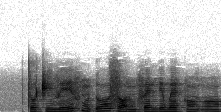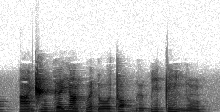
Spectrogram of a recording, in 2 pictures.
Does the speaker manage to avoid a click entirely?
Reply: yes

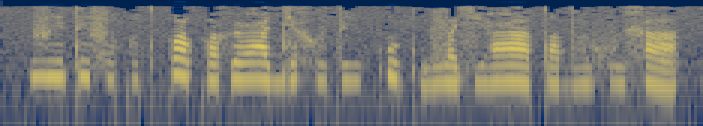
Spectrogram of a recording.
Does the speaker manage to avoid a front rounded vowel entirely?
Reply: yes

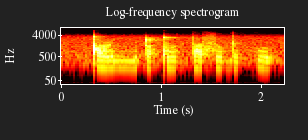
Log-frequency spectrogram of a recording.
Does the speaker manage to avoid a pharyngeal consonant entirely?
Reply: yes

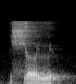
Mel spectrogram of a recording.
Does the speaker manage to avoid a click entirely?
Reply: yes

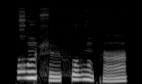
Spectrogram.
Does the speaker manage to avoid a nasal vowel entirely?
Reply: no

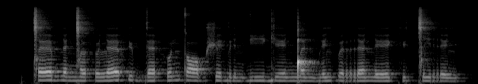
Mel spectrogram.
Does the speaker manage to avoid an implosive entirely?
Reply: no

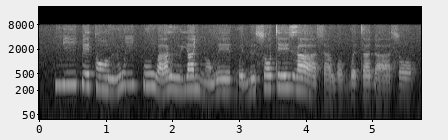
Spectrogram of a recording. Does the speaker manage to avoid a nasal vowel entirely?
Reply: no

